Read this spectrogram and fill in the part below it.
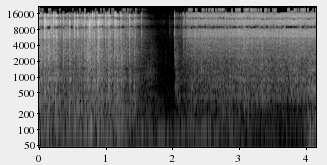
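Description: Ratcheting clicks from a Schwinn Continental bicycle's derailleur and shifter being worked during restoration, a close, busy mechanical clatter that cuts out briefly to near silence before a steady softer whir resumes.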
